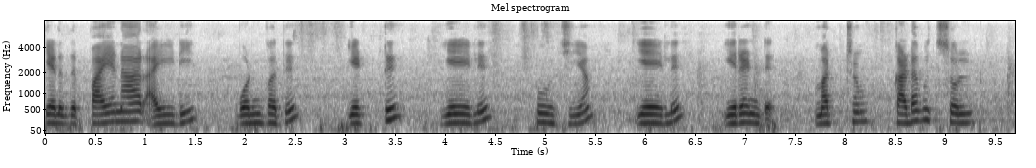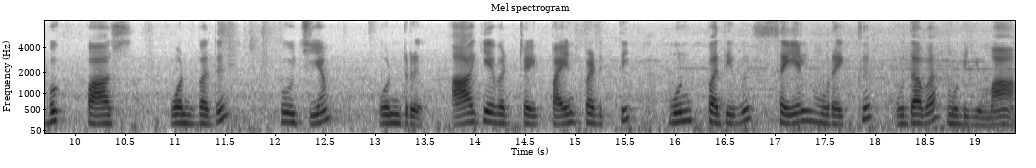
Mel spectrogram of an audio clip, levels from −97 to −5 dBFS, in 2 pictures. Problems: constant background noise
